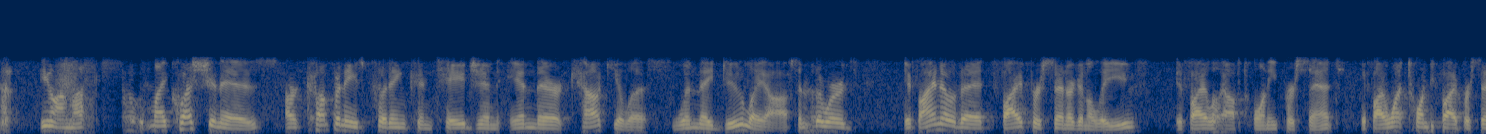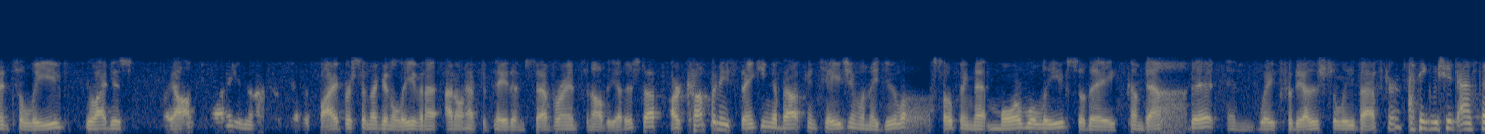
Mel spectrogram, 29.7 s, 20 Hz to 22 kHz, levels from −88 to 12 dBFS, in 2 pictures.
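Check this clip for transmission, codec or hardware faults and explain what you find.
Two faults are present: the speech went through the G.729 codec, and it suffered VoIP packet loss concealed by the speech codec at eight points.

G.729 codec, throughout: the voice was coded at 8 kbit/s, which fits G.729A. The codec resynthesises each 10 ms frame from a vocal tract filter, a pitch predictor and a handful of pulses instead of keeping the waveform. The line passes only about 200 Hz to 3.4 kHz, so the sound is thin and boxy, with plainly audible roughness and a synthetic edge on the voice.

VoIP packet loss concealed by the speech codec, at 0.85–1.43 s, 6.42–6.48 s, 8.04–8.15 s, 12.13–12.34 s, 14.26–14.33 s, 17.44–17.51 s, 23.90–24.15 s and 26.45–26.76 s: packets went missing and the decoder filled each gap by repeating its last pitch and filter settings at falling gain. The lost spans fit 30 ms packets. 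The short gaps of 30 to 60 ms are brief buzzy smears. The first event scatters 390 ms of loss over 540 ms, with its longest run at 180 ms. That event and the 240 ms and 270 ms losses near the end stretch the voice into a fading drone, and because the decoder carries its state forward, the voice stays weak and garbled for a moment after each gap.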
